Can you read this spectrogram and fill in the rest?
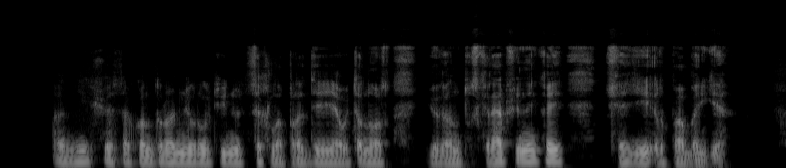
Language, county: Lithuanian, Kaunas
